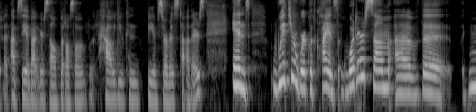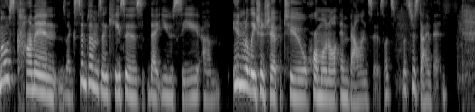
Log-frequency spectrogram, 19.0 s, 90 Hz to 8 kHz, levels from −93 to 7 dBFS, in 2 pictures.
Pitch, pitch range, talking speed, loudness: 185 Hz, 160-245 Hz, 140 wpm, -30 LUFS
